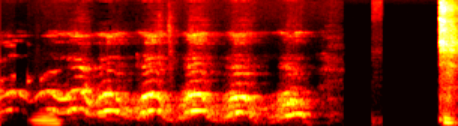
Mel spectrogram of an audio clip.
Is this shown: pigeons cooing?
no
